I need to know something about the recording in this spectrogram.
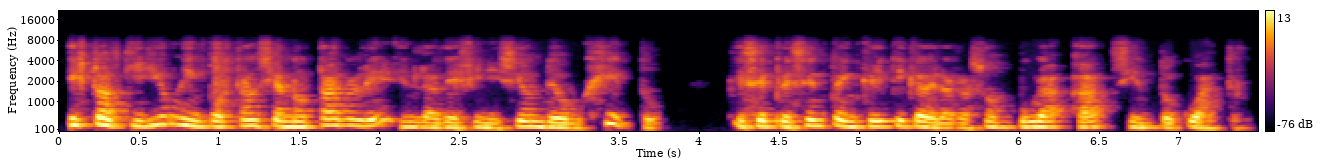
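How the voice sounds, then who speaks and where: Older Argentine-accented male academic, mellow tone, muffled conference recording. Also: sits high. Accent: Rioplatense Spanish. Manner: measured, formal reading with occasional hesitations. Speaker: conference speaker. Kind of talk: reading an academic lecture.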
